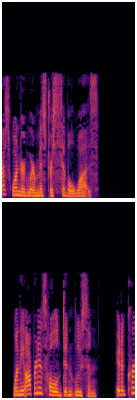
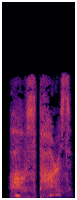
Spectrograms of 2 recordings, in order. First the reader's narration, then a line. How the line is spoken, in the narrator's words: he muttered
